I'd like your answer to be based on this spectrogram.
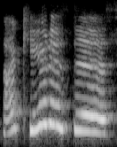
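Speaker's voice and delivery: high, slow, adoring coo; delighted cooing. Real, not acted. Crafter admiring her cute pond scene, delighted coo. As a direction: stretch it out high, charmed.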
